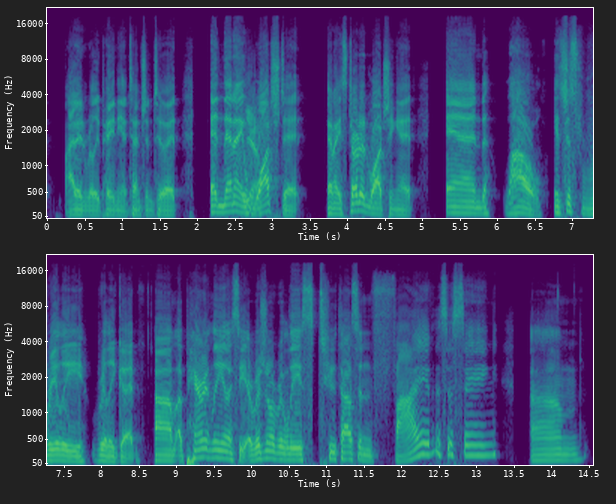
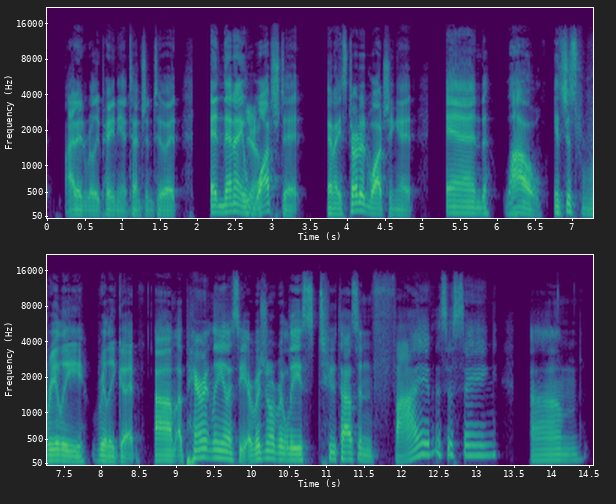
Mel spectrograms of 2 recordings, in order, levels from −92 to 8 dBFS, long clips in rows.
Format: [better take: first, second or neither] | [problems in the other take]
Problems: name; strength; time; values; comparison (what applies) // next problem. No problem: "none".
second | distortion; slight; 10 dB below the speech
